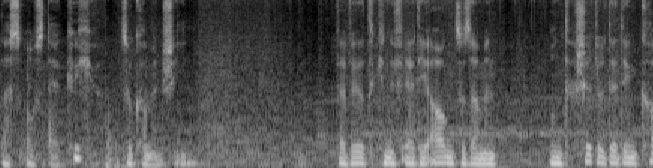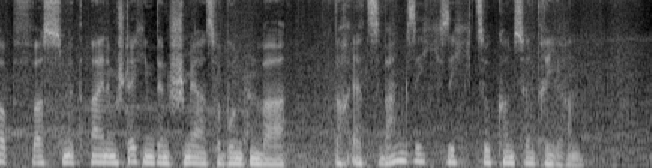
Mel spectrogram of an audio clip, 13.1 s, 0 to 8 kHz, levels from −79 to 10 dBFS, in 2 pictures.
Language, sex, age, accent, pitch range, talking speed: German, male, 30-49, German, 95-120 Hz, 140 wpm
